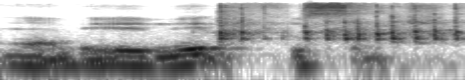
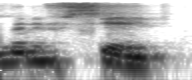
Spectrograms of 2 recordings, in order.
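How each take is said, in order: First: Beneficente drawn out very slowly and softly; slow correct form. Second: Beneficiente with the extra i, said quickly; common mistake. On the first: Teacher firmly giving the right beneficente. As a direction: lay out be-ne-fi-cen-te slowly. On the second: Teacher admitting she says beneficiente. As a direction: toss off beneficiente fast. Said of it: "mas não é beneficente". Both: Shown as a demonstration.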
